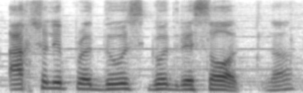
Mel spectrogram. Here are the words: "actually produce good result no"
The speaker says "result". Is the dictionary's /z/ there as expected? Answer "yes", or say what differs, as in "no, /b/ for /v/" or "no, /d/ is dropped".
no, /s/ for /z/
